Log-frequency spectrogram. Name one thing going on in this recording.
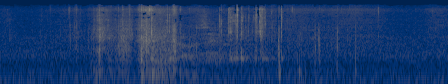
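A man's clothing rustles as he handles a wooden stick over the ice.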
